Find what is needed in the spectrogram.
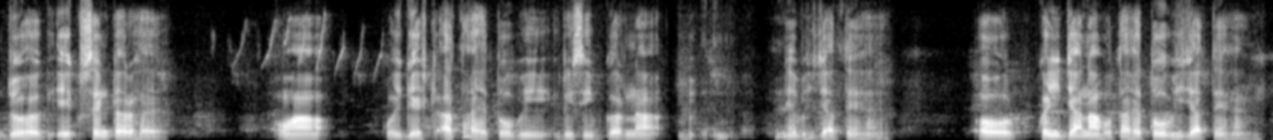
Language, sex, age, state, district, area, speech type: Hindi, male, 45-60, Uttar Pradesh, Chandauli, rural, spontaneous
